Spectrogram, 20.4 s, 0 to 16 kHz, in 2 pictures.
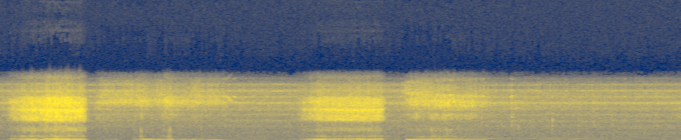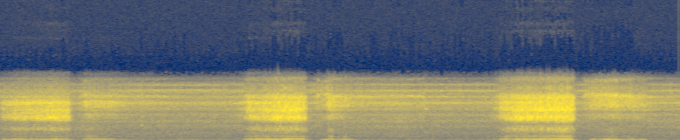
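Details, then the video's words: Sleeping dog Diesel, recorded on 5 October 2011, snoring steadily: roughly six harsh, rattling inhalations every three to four seconds, some followed by a shorter softer snort, with quiet breathing between. "Дизель Храпит"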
